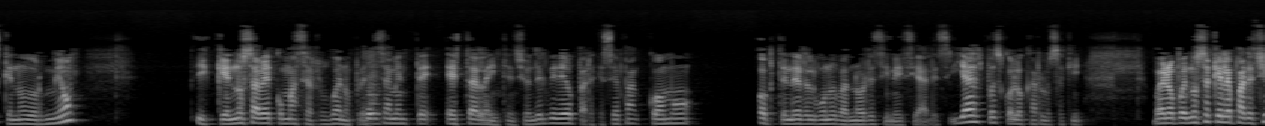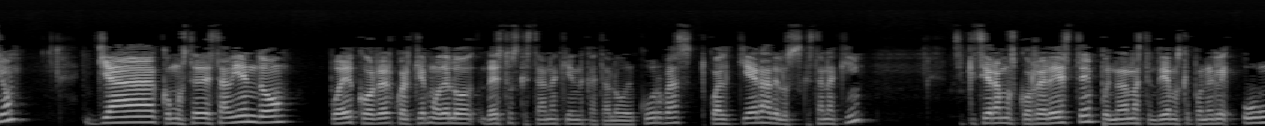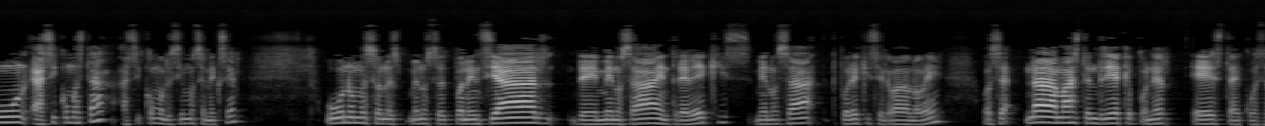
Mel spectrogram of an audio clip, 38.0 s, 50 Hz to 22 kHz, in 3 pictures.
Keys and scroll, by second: 8.2 super+-, 11.6 alt+Tab, 16.5 Tab, 17.4 alt+Tab.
